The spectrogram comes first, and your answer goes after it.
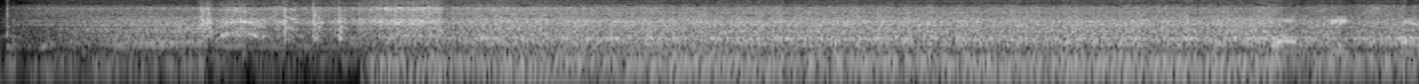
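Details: Carbureted engine cranks and catches, then slightly uneven hunting idle; vacuum leak at carburetor secondary diaphragm, missing choke opener linkage causing hesitation on acceleration.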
